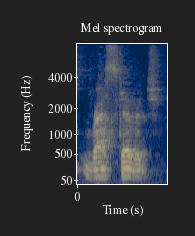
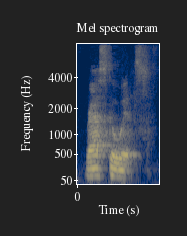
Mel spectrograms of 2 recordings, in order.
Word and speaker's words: Raszkiewicz: It's Raskevich. Raskevich, okay. Thank you. And I'm sure that it's rarely pronounced that way. Exactly. Raskowitz is what most people say. I was going to say, yeah, that would be the usual reading of it.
